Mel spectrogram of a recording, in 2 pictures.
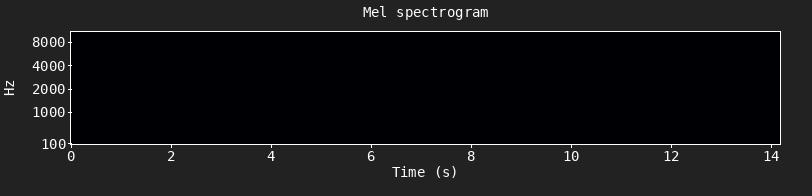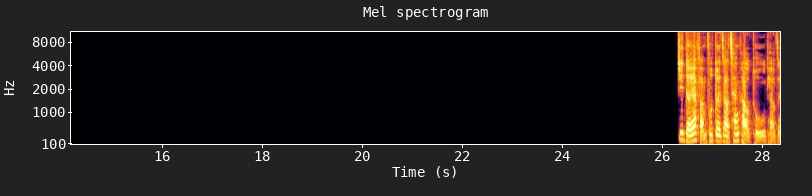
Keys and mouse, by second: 0.0 g, 2.5 shift+middle drag, 3.0-3.4 middle drag, 4.5 alt+click, 5.4 middle click, 5.9 KP_1, 7.7 g, 14.3 middle click, 15.3 ctrl+click, 15.8 KP_1, 17.1 g, 18.9 click, 19.4 g, 23.9 click, 25.3 click, 25.8 shift+middle click, 27.1-28.3 drag.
